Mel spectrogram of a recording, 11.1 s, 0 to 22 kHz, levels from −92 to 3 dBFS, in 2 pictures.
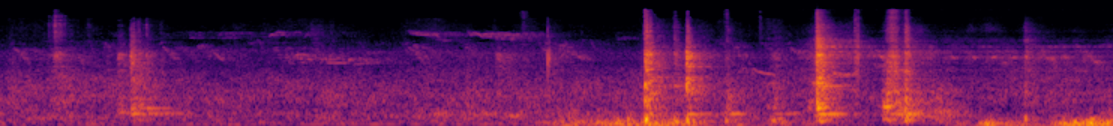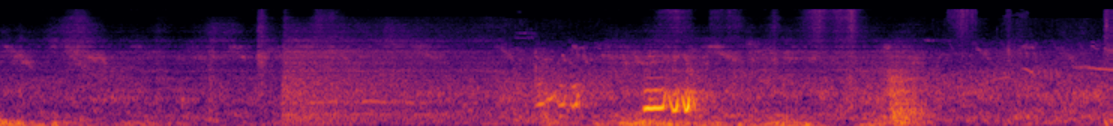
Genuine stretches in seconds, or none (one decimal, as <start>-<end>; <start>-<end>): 0.0-4.0; 8.1-8.6; 10.2-11.1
